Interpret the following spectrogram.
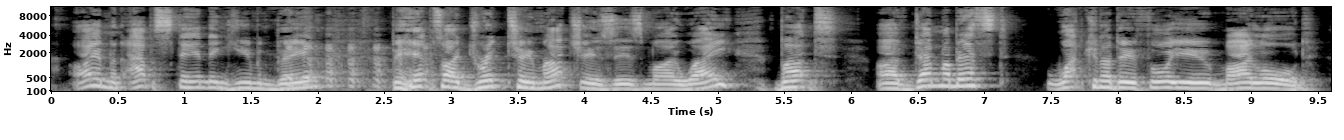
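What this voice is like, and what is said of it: Put-on accent. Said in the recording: “I love that accent.”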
